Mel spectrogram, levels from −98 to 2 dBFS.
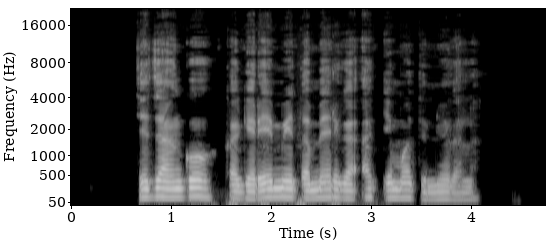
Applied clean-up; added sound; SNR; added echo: neural mask model DeepFilterNet 3.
